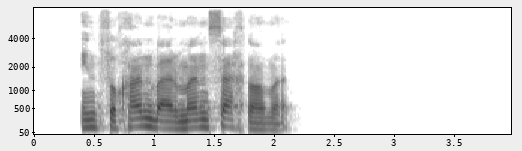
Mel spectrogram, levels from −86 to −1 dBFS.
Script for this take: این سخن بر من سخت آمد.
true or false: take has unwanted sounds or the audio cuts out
false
